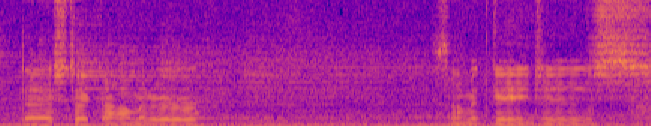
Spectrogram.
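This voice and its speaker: Clear music plays behind a man speaking at a very slow pace. His pitch variation is ordinary, and the sound is dry with no echo. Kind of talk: commentary. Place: hall. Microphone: phone near.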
